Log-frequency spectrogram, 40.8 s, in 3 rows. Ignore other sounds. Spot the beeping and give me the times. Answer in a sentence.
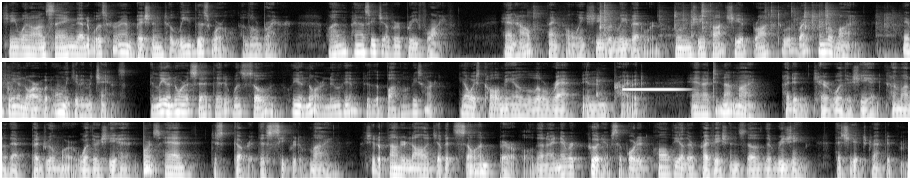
The beeping can be heard from 22.5 to 23.9 s.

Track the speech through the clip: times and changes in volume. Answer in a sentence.
You can hear the speech from 0.0 to 40.8 s, at a steady volume.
